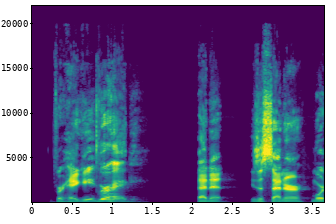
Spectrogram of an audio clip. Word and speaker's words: Verhaeghe: Wager? Verhaeghe.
